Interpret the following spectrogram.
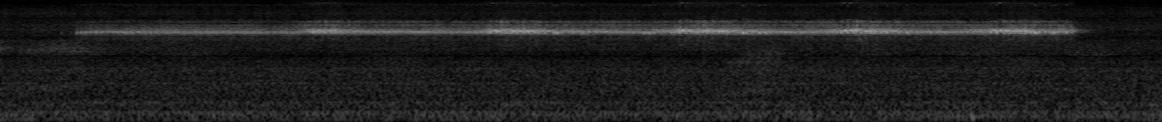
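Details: Captive bell cricket singing at night in Japan, grown from a tiny nymph a neighbour gave at rice planting, rice fields nearby; a long, continuous high ringing trill starting after a brief pause, rising and falling in loudness before ending sharply.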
